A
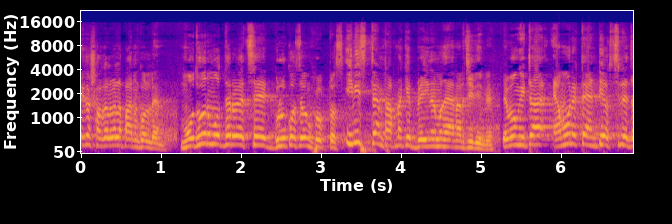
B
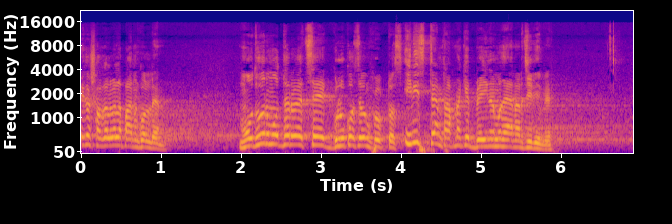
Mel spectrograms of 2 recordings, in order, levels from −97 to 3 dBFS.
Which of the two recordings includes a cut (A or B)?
A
